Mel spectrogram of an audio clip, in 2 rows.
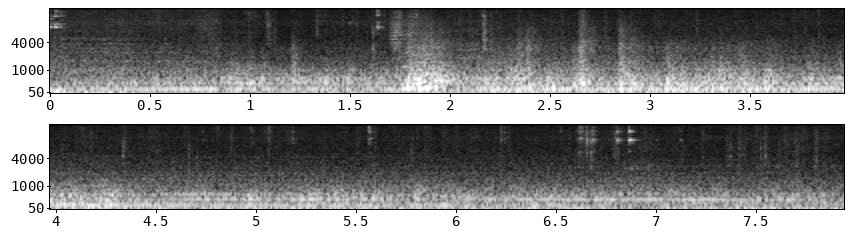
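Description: A 2014 Shelby GT500 engine rumbles through a downshift, with a brief rev blip early on, then a steady low drone from inside the cabin, loud and continuous without speech.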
